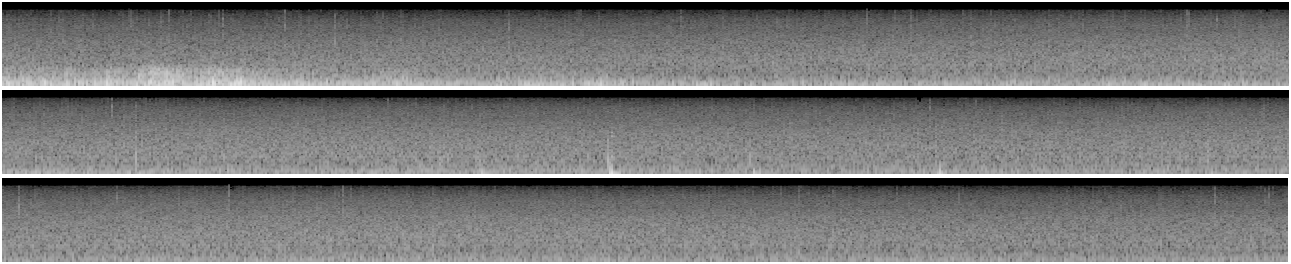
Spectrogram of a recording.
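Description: A low thunder rumble dying away in the first few seconds, then steady rain that slowly fades out, with a few faint ticks about halfway.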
